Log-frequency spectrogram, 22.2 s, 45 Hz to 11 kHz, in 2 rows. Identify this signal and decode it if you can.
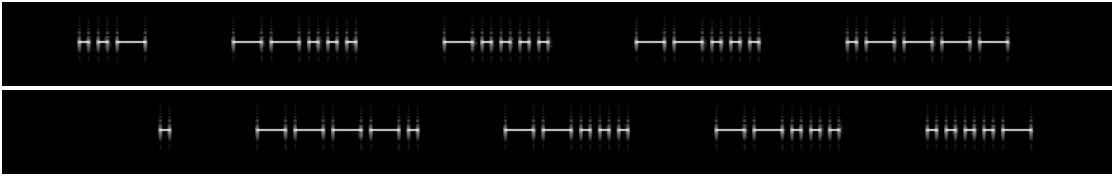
Morse code, heard as a keyed tone, about 13 wpm, spaced as for 7 wpm, 800 Hz. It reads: U7671 E9774
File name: LEZIONI / 9 2867 ws 12wpm 3431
